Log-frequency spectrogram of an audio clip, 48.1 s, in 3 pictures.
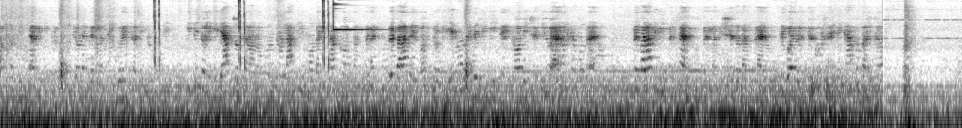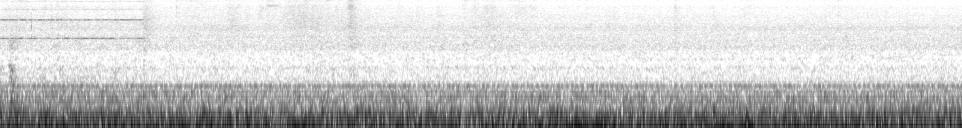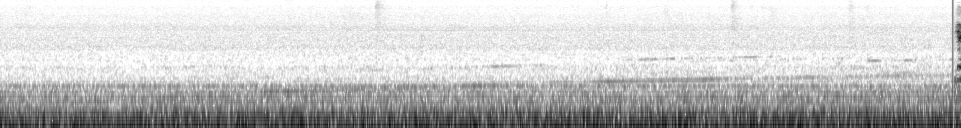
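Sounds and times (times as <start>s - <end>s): train low rumble: 0.0s - 48.0s
high steady tone: 5.3s - 7.4s.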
